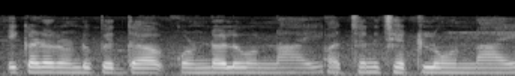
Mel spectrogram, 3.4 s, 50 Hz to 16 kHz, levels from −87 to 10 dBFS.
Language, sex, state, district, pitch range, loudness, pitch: Telugu, female, Andhra Pradesh, Srikakulam, 190-200 Hz, -16 LUFS, 195 Hz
